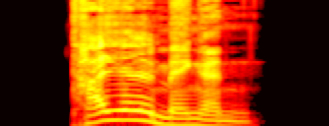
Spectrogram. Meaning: plural of Teilmenge
- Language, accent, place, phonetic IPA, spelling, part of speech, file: German, Germany, Berlin, [ˈtaɪ̯lˌmɛŋən], Teilmengen, noun, De-Teilmengen.ogg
